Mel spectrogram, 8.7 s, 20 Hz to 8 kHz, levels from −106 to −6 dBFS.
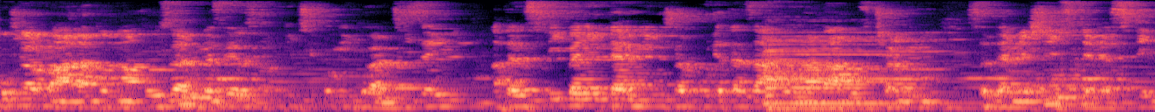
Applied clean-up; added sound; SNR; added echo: classical method WPE with log-MMSE.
